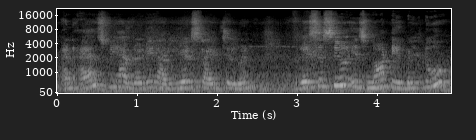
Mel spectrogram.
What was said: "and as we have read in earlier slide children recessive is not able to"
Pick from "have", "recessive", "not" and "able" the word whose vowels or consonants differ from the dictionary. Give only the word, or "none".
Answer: recessive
